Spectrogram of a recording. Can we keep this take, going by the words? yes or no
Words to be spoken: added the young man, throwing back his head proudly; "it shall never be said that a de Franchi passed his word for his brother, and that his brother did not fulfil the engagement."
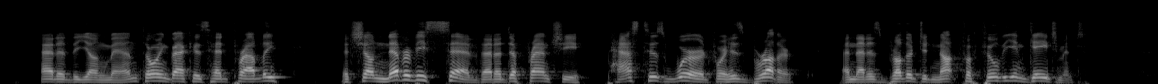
yes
